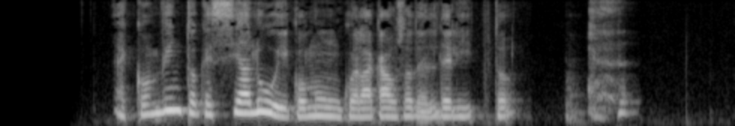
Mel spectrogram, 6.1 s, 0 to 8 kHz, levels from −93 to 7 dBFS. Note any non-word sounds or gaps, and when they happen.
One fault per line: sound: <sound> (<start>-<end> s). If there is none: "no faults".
sound: cough (4.7-5.4 s)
